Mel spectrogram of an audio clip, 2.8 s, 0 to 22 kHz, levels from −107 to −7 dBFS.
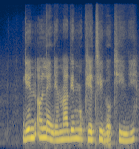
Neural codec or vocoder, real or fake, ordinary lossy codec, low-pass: codec, 44.1 kHz, 2.6 kbps, DAC; fake; none; 19.8 kHz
